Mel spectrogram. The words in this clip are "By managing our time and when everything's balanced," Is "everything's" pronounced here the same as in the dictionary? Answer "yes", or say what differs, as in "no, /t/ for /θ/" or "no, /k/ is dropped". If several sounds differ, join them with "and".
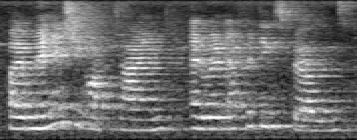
no, /t/ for /θ/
